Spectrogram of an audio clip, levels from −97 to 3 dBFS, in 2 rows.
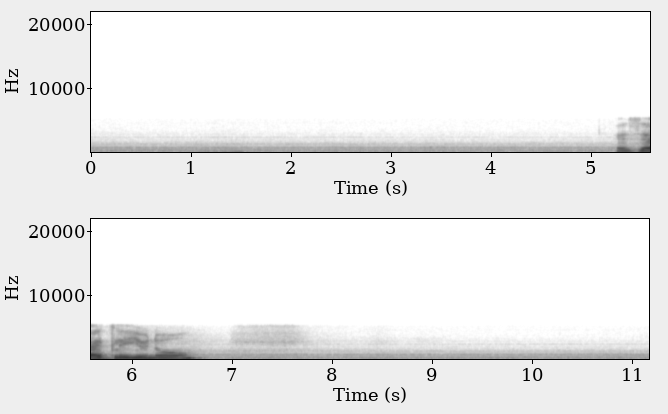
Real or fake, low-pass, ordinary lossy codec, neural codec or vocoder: real; 5.4 kHz; none; none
